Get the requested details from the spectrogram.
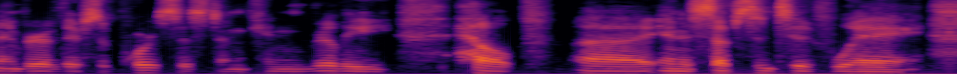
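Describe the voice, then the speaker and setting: Here a man talks in a very deep, low pitch with a bright, sharp tone. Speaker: outreach specialist presenting a health program. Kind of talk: training presentation. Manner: fast; halting, many fillers.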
